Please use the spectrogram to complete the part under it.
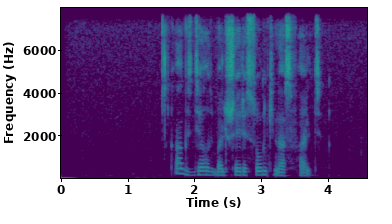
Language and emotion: Russian, neutral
